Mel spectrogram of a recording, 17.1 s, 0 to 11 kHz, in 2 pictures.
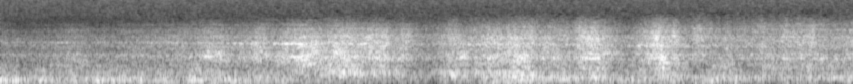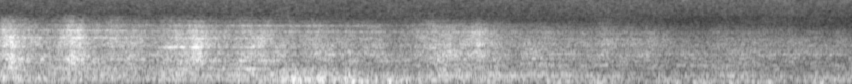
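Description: A Turkish Airlines Airbus A321neo takes off at Manchester Airport with a sustained, broad jet-engine roar that holds steady with slight swells throughout, heard from a distance outdoors with no voices.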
